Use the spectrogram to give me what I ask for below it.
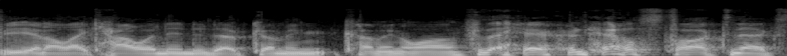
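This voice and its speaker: With noticeable background noise behind him, a man speaks in a fairly low pitch with ordinary pitch variation. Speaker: gaming streamer. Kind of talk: casual chat. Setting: live stream with headset. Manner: fast.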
